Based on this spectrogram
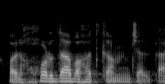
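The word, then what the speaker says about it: ख़ुर्दा: असल में ये खुदरा नहीं है, ये खुर्दा है जी। खुर्द से बना हुआ शब्द खुर्दा, लेकिन अब खुदरा ज़्यादा चलता है और खुर्दा बहुत कम चलता है।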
